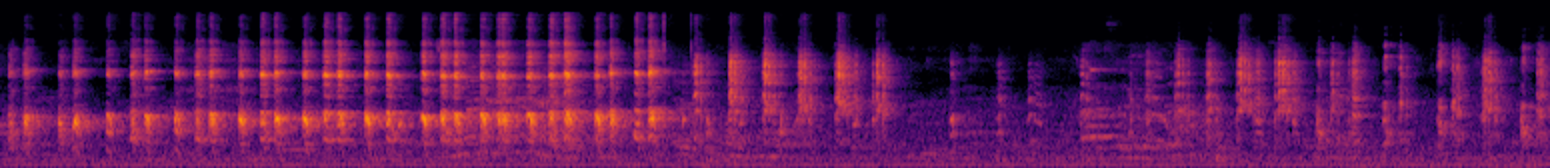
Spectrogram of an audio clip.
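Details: Chukar partridge giving a fast, dense chatter of clucking notes that softens after about six seconds into looser, spaced chuckling bursts, over a low steady hum.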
